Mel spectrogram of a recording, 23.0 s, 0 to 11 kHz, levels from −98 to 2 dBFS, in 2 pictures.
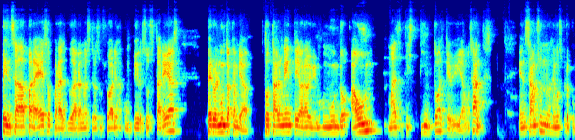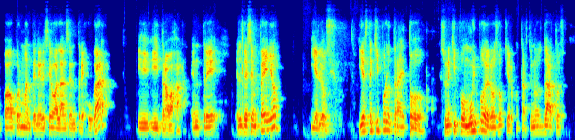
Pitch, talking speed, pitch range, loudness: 120 Hz, 170 wpm, 100-150 Hz, -18 LUFS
